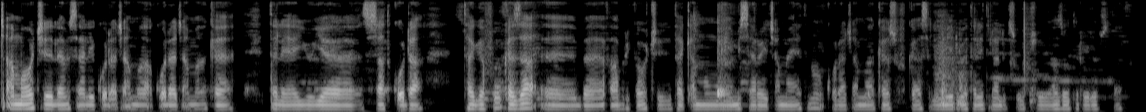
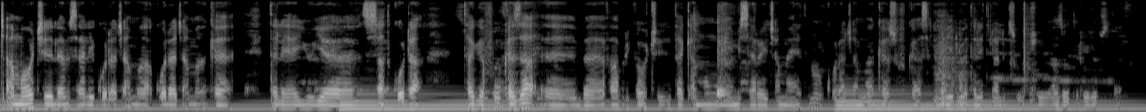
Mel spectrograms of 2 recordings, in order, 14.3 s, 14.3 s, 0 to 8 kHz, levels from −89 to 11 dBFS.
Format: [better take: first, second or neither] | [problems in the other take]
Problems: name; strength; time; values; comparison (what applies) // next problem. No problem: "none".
first | background sound (Bass guitar); 5 dB below the speech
